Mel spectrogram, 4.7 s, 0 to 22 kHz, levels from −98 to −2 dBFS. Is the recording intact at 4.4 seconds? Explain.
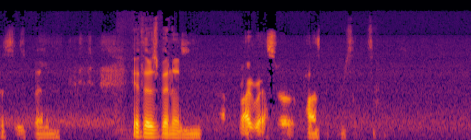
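No. From 4.41 to 4.46 s, a brief scrap of a second voice sits far below the main speech, very faint, for only about 50 ms. This is the other side's voice leaking through, likely because the talker's loudspeaker playing the other side reached the microphone and the echo canceller left a residue. Unlike room reverberation, which is a smeared tail of the talker's own speech, this fragment comes from a different voice.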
